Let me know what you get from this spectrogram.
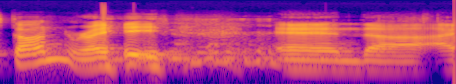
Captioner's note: laughing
